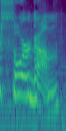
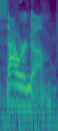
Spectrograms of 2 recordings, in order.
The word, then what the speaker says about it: sorghum: I know, for some reason, my brain was like, sour, my brain went for sorghum for some reason instead, which is not pronounced as sour gum. Sorghum. That's what my brain reached to for pronunciation, unfortunately.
